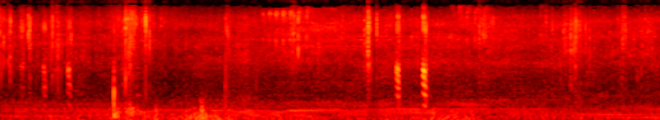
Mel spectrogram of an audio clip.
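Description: A donkey tears and munches grass close by.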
